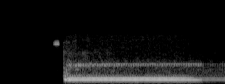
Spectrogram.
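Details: 3D printer during auto-home: a steady low electrical buzz holds about a second and a half, then drops away as an axis motor strains without moving cleanly; trainer suspects the X-axis stepper motor is partially unplugged, not confirmed.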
